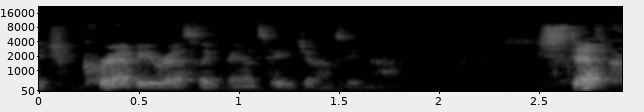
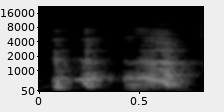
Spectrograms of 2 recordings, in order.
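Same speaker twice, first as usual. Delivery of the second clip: breathy laugh; 6 dB quieter than usual. Real, not acted. Laughs at clip.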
